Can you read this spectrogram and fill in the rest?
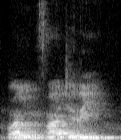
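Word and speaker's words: والفجر: Wal fajri. Ra-nya dibaca kasrah. Wal fajri.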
